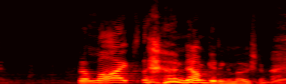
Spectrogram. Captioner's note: laughs; laughter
